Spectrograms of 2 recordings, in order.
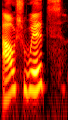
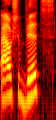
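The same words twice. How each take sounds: First: It is said with an English-style pronunciation. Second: It is said with a German-style pronunciation.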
